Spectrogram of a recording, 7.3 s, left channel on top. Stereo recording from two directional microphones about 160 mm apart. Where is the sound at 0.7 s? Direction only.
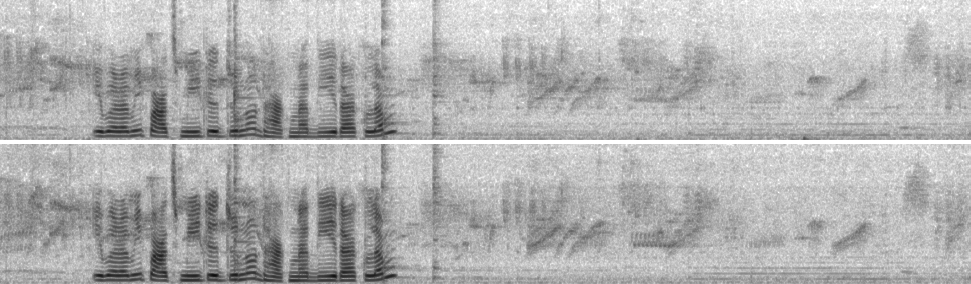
50° right (ahead or behind).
